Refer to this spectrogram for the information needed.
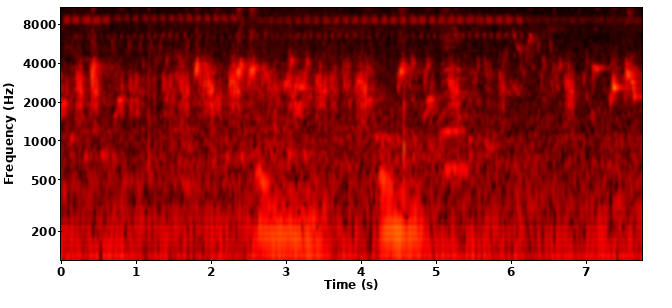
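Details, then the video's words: A red-whiskered bulbul used in a fighting trap to lure wild bulbuls gives short, bright, bubbly chirps and whistles in quick scattered bursts, while a man speaks briefly twice. "Bẫy đấu chim chào mào"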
